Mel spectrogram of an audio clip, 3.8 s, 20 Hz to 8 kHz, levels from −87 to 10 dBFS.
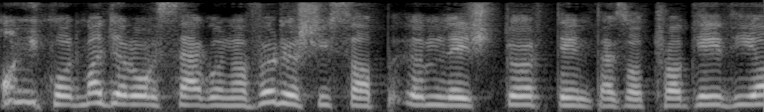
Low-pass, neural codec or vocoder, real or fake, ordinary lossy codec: none; codec, 16 kHz, 1.1 kbps, Voila-Tokenizer; fake; none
